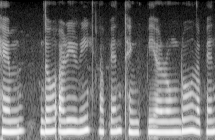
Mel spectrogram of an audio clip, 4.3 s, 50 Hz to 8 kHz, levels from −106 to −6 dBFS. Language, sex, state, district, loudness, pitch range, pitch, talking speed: Karbi, female, Assam, Karbi Anglong, -14 LUFS, 230-245 Hz, 235 Hz, 110 wpm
